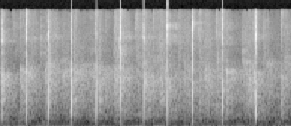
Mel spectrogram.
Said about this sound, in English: Shouldn't we give people like that honor? Can we clap for these people?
